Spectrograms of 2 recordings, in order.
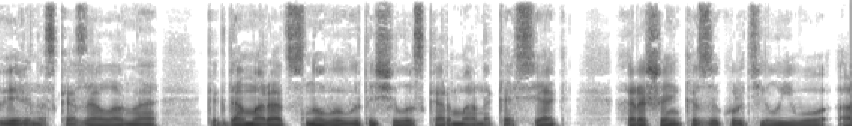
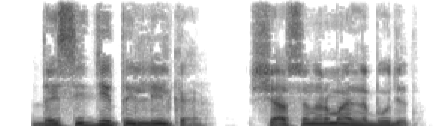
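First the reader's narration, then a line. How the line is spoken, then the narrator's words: Snapping irritably. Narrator (Russian): огрызнулся Вадик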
